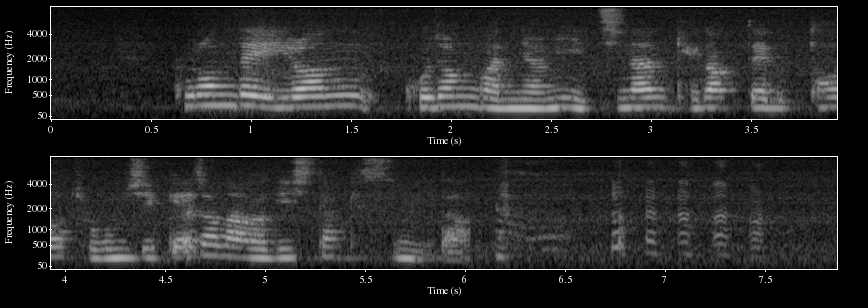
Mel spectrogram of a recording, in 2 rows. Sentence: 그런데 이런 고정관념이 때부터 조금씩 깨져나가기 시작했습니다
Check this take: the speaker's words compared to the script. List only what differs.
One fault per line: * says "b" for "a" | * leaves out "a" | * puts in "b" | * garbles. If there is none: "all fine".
* puts in "지난 개각"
